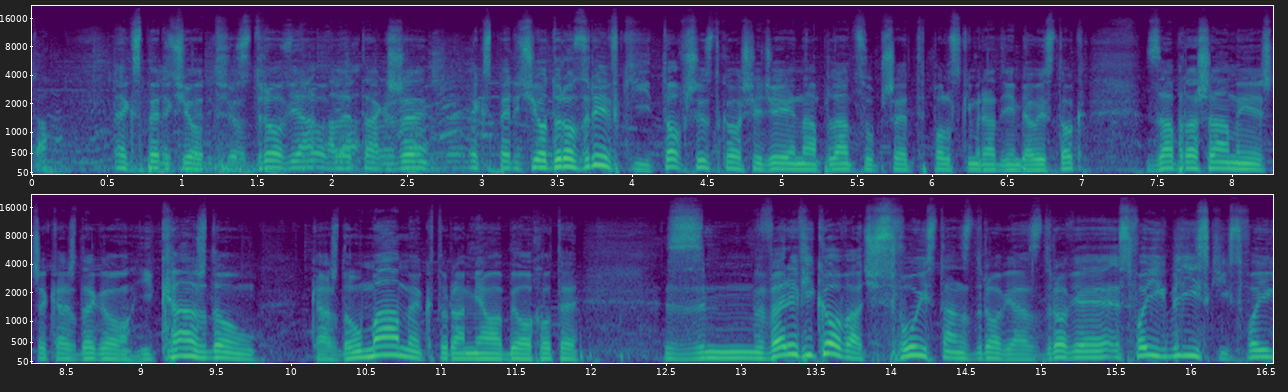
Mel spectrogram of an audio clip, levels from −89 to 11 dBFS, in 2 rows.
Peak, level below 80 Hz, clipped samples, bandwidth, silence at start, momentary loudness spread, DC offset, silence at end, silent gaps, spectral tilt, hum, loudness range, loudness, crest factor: -8 dBFS; -56 dBFS; under 0.1%; 17.5 kHz; 0 s; 9 LU; under 0.1%; 0 s; none; -5.5 dB/octave; none; 4 LU; -25 LUFS; 16 dB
